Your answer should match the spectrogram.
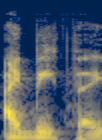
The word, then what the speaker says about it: Ibiza: Y'all don't be in Ibiza. Or wait, what is it? Ibiza. Ibiza. Ibiza. That's what I was told how it's pronounced. Ibiza.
